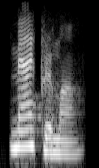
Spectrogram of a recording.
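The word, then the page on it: macramé: Indian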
